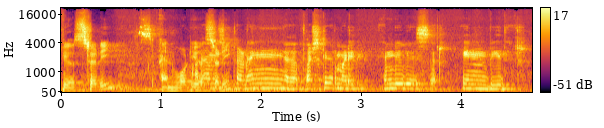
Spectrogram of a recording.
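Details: 20-year-old male medical student with a high-pitched, childish voice, recorded before voice therapy that reportedly deepened and stabilized his voice within 8 days; puberphonia.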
